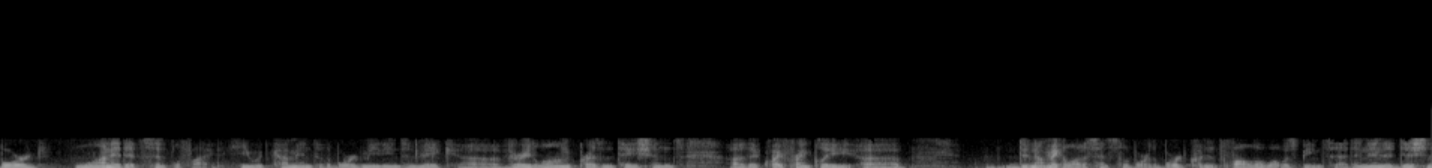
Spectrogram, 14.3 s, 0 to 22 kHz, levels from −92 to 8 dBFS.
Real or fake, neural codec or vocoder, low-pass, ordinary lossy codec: real; none; 7.2 kHz; AAC, 16 kbps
